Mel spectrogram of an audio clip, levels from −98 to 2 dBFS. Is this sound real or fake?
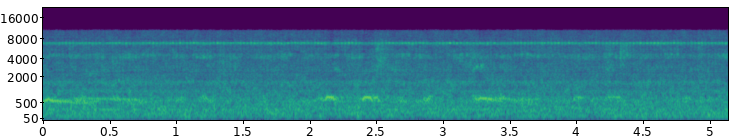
fake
